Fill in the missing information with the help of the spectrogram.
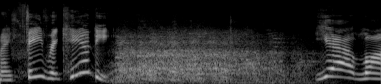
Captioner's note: audience laughing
